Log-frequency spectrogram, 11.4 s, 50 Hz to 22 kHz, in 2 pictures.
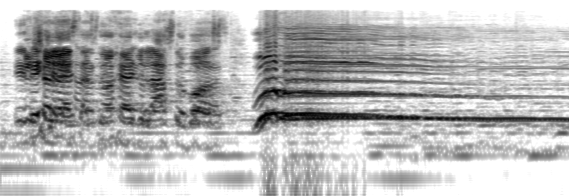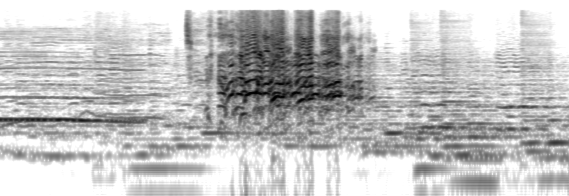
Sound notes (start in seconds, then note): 7.5 laughter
